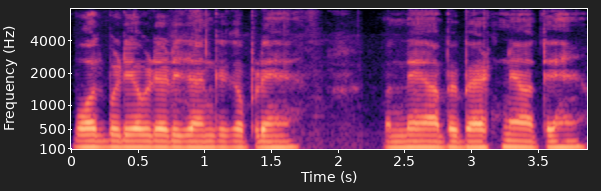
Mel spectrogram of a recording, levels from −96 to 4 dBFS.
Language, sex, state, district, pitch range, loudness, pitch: Hindi, male, Bihar, West Champaran, 125-130 Hz, -15 LUFS, 125 Hz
